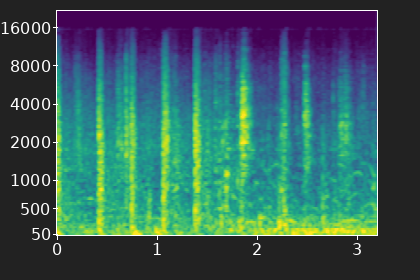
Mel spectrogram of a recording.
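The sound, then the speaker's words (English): Archival gunshots from the assassination attempt on President Ronald Reagan at the Washington Hilton, fired by John Hinckley Jr.: a rapid series of sharp cracks within a few seconds, set against a noisy, hissing background. “John Hinckley Jr. fired six shots in a matter of seconds, all aimed at the president.”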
